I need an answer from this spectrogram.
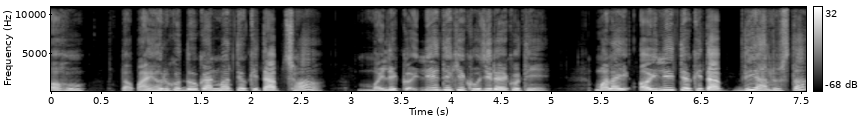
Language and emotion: Nepali, happy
